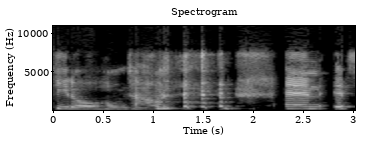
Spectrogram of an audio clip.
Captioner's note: laughs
